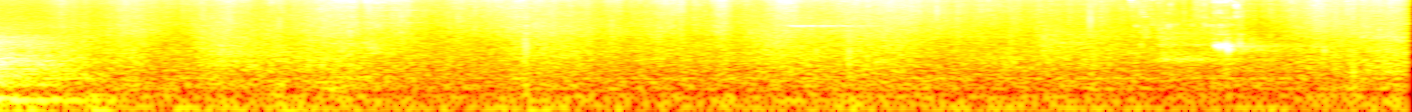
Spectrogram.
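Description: A faint trickle and drip of water being poured into wine in a chalice, with a brief soft splash near the end, set against hushed low background noise and no talking.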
